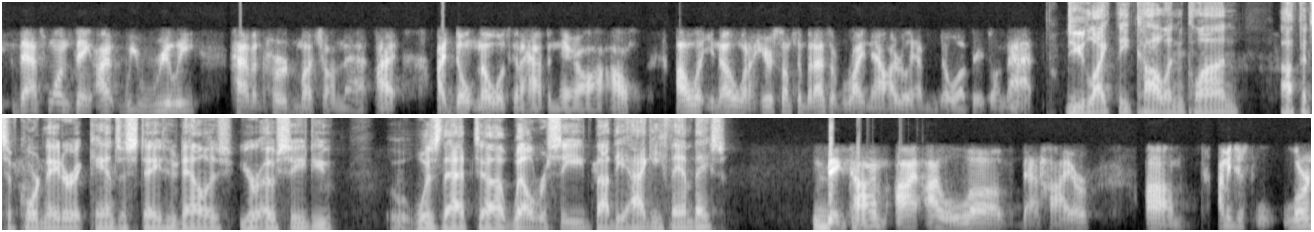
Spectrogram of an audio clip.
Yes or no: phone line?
yes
